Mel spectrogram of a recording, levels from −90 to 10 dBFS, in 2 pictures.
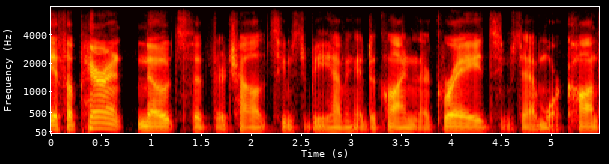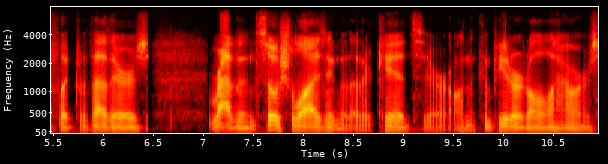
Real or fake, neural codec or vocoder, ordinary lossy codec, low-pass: real; none; Opus, 24 kbps; 7.2 kHz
